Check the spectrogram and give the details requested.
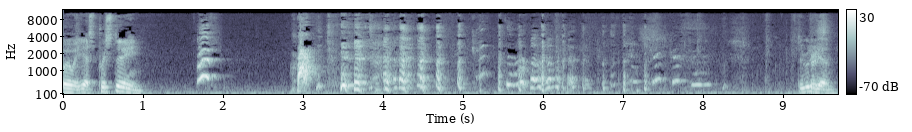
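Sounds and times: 
speech: 0.0 - 1.1, 9.2 - 9.6
dog barking and yipping excitedly: 2.9 - 3.3
laughter: 3.3 - 8.4.

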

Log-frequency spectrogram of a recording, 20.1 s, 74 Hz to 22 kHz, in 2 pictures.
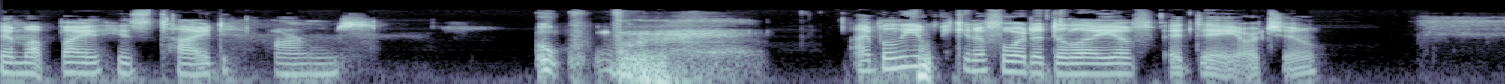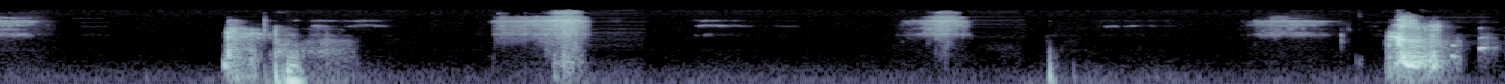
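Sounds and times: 
speech: 0.0 - 2.6, 3.6 - 4.8, 5.7 - 8.8, 11.5 - 11.9
person sneezing: 3.8 - 5.0, 11.6 - 12.3, 19.3 - 19.8
hissy breaths: 9.5 - 10.4, 13.3 - 14.0
person sniffing: 13.4 - 14.0, 16.2 - 16.5.

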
